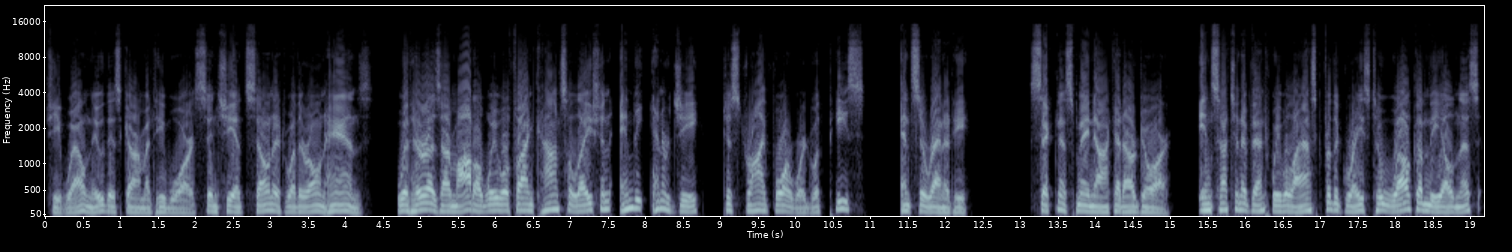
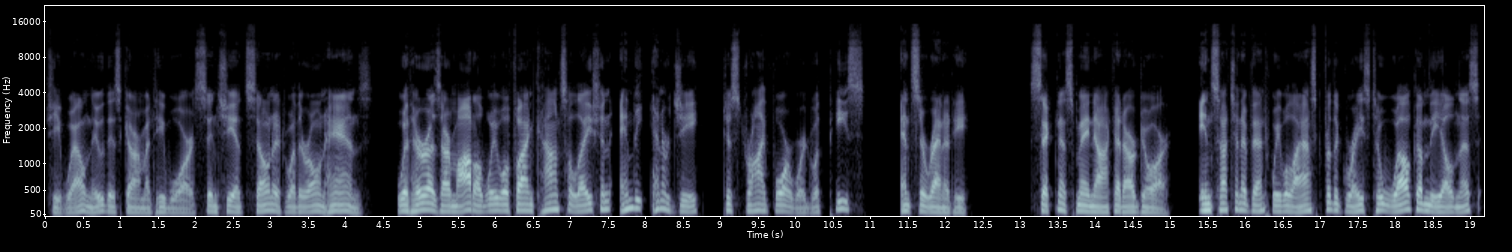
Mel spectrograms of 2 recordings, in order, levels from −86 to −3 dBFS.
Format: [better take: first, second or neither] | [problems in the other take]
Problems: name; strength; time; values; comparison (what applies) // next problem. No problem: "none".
second | distortion; slight; 10 dB below the speech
